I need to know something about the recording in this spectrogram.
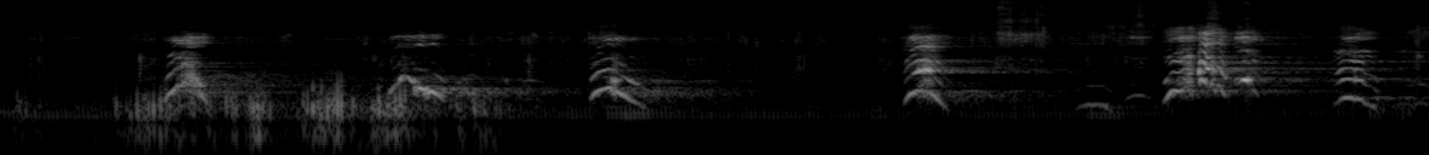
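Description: A young child's voice making short sing-song calls, each rising and falling in pitch, five or so a second or two apart, over a steady low hum.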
